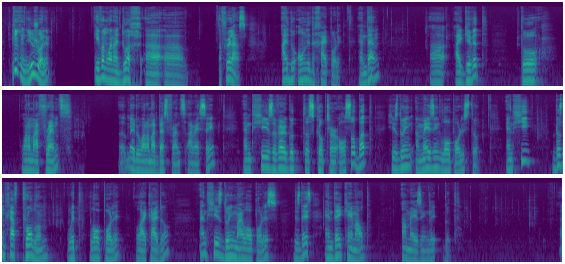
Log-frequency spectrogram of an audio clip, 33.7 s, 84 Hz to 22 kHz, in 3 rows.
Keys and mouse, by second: 0.0-1.3 ctrl+alt+right drag, 1.3-19.8 alt+drag, 4.8 3, 11.8 x, 12.3 [, 12.4 [, 13.9 g, 19.8-23.8 alt+right drag, 21.7 2, 23.0-23.9 typing, 23.8-33.6 drag, 25.2 1.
